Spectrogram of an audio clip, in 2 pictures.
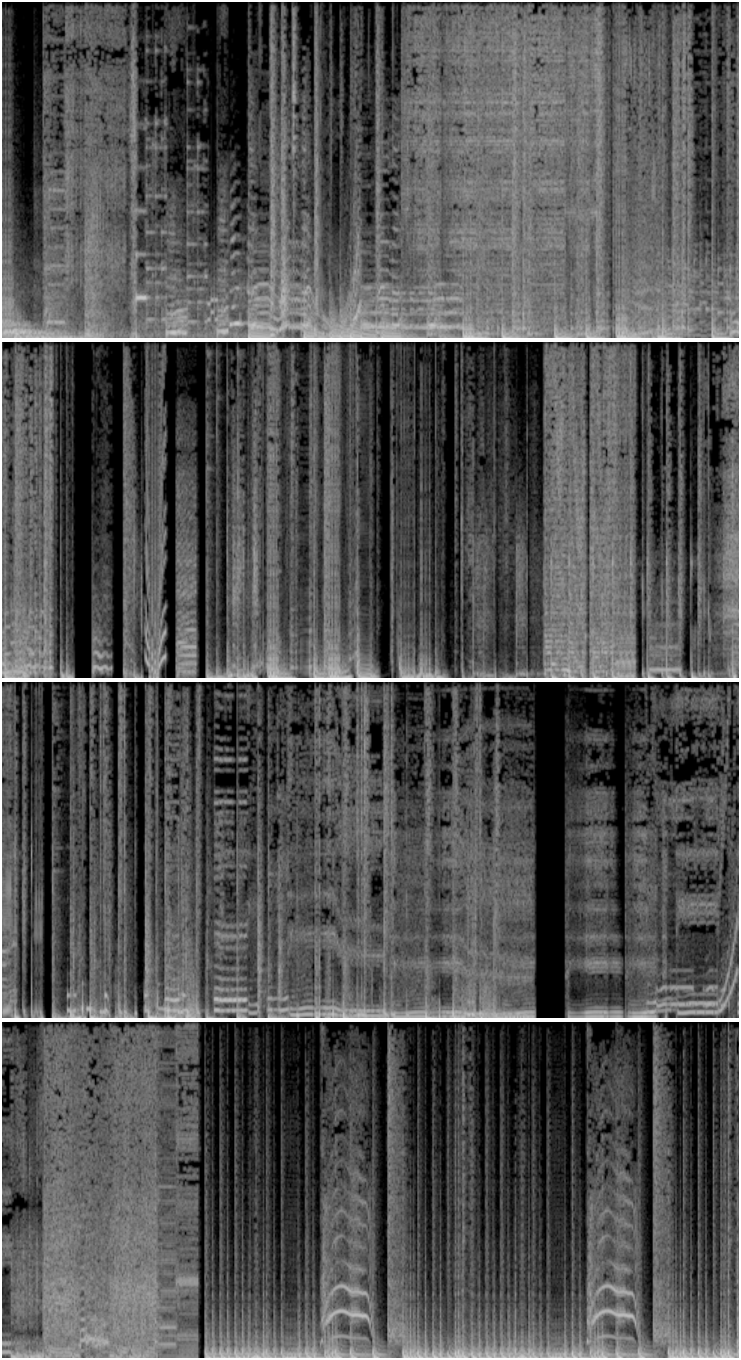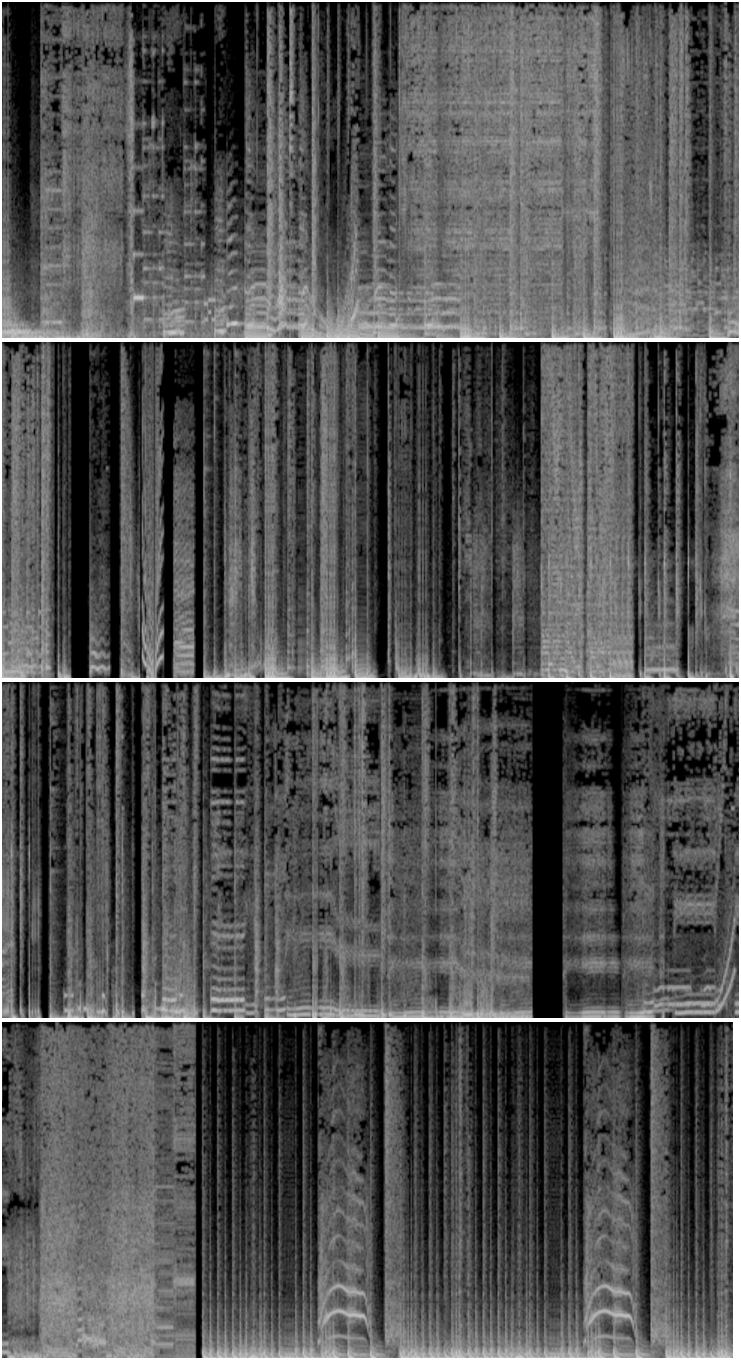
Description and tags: random sound collage to build samples up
